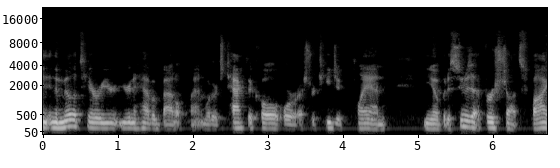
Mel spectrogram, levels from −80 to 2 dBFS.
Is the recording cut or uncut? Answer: uncut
